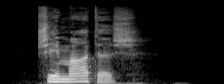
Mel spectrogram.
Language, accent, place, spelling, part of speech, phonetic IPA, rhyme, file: German, Germany, Berlin, schematisch, adjective, [ʃeˈmaːtɪʃ], -aːtɪʃ, De-schematisch.ogg
- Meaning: 1. schematic, diagrammatic 2. mechanical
